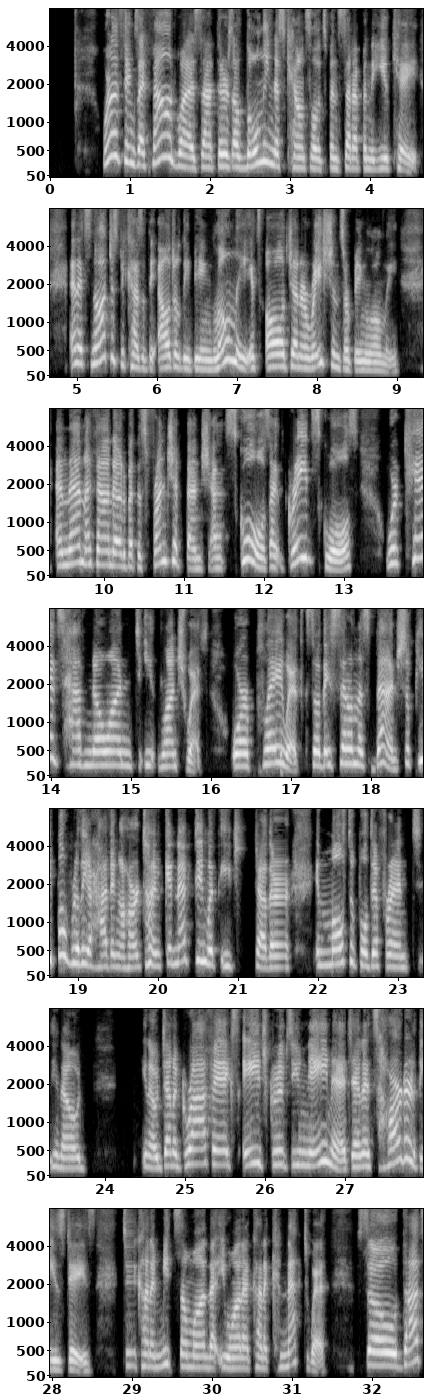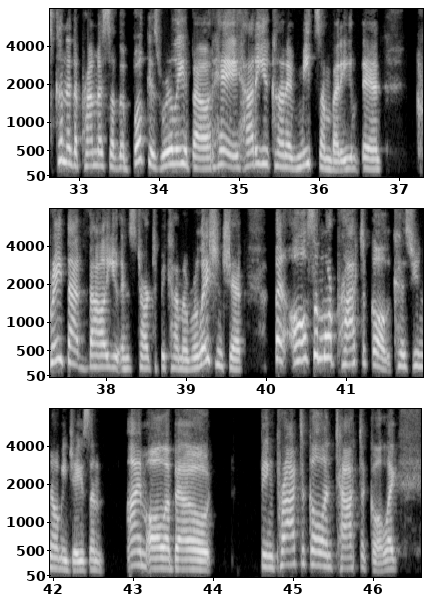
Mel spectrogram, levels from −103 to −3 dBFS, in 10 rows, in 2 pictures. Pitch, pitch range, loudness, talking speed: 225 Hz, 190-265 Hz, -19 LUFS, 200 wpm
